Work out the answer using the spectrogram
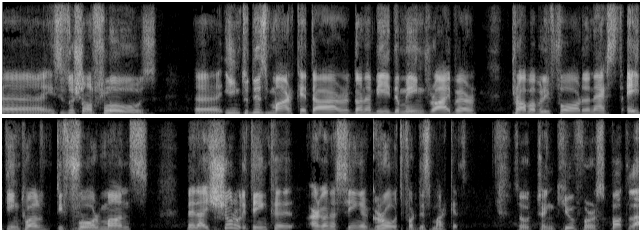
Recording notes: Breaking Banks Europe’s live coverage episode at the Milan Fintech Summit 2023 was a riveting affair.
